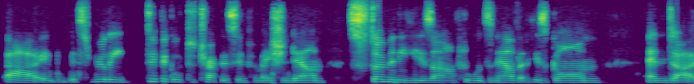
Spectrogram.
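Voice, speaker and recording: A woman co-hosting a podcast, explaining research in a measured storytelling way on a slightly dull, lo-fi recording. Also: fairly low pitch, no echo. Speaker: podcast co-host presenting research.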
